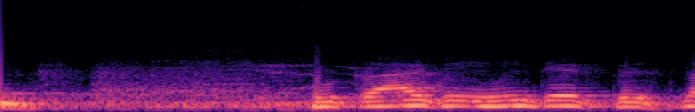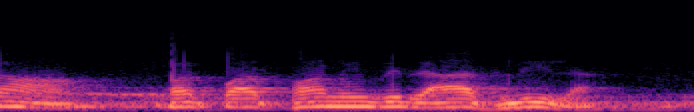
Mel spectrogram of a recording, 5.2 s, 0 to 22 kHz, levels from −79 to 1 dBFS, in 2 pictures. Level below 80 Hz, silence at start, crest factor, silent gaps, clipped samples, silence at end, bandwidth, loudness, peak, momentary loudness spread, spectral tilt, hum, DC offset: -50 dBFS; 0 s; 14 dB; none; under 0.1%; 0 s; 2.9 kHz; -22 LUFS; -8 dBFS; 14 LU; -12 dB/octave; none; under 0.1%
